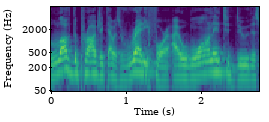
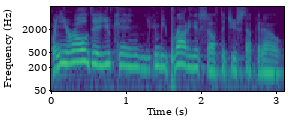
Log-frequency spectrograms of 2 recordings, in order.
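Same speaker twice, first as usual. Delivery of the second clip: much higher sing-song parent imitation; mock parent voice; 8 semitones higher, 7 dB quieter than usual. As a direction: mimic a preachy parent, pitched way up. Parent's voice mimicked in sermon.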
